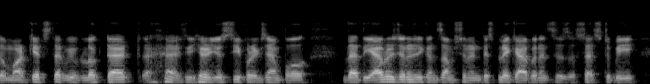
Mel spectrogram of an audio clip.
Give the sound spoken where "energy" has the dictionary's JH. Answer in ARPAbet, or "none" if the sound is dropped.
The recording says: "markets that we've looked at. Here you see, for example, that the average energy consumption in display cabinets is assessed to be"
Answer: none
